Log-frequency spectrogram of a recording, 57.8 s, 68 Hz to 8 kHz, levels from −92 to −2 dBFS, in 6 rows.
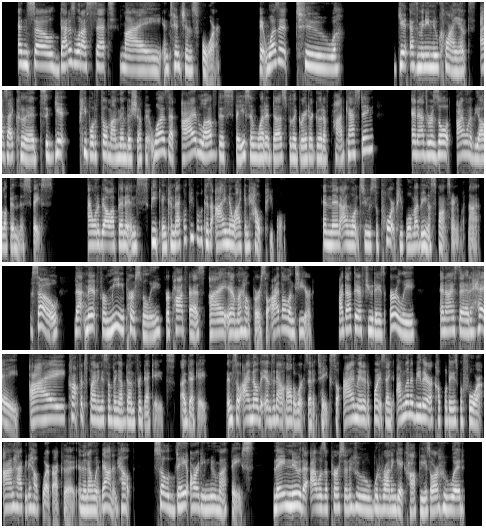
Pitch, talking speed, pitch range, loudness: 185 Hz, 205 wpm, 170-205 Hz, -19 LUFS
